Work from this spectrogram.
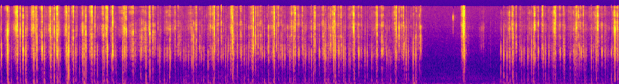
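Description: Bare fingertips tap and scratch the surface of a black leather glove worn on one hand and held beside the right ear of a binaural microphone. Dense, rapid, bright crackling taps and scratches fill the clip, broken by a brief quieter stretch with a single sharp tap near the seventh second before the scratching resumes.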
